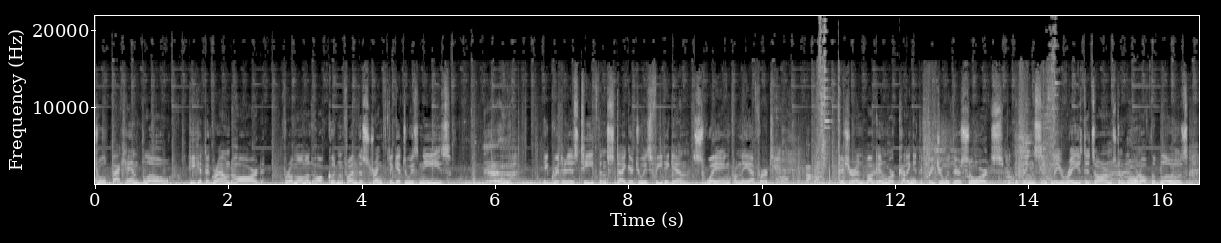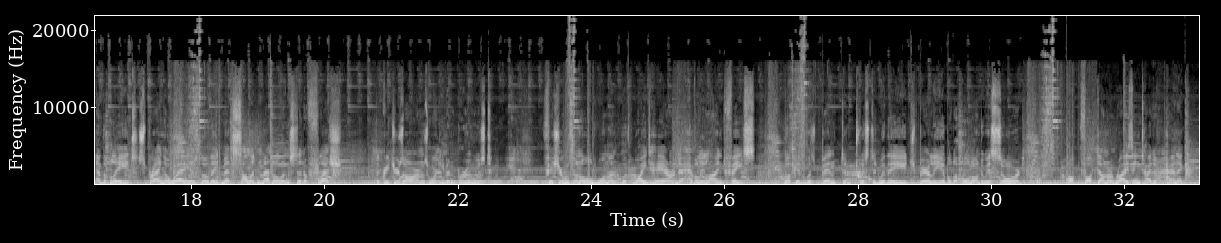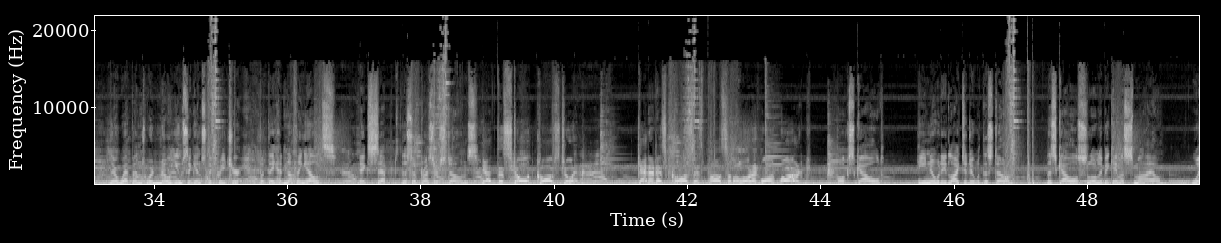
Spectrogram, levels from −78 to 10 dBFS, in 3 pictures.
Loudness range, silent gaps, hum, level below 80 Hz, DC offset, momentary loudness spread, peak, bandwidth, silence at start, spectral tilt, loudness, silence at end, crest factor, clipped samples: 1 LU; none; none; -32 dBFS; under 0.1%; 5 LU; 0 dBFS; over 20 kHz; 0 s; -4 dB/octave; -12 LUFS; 0 s; 12 dB; under 0.1%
